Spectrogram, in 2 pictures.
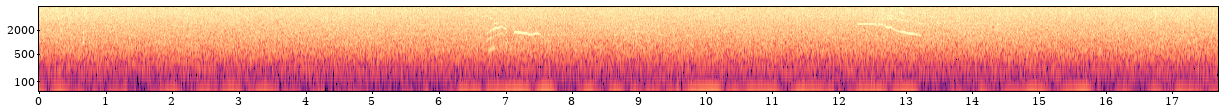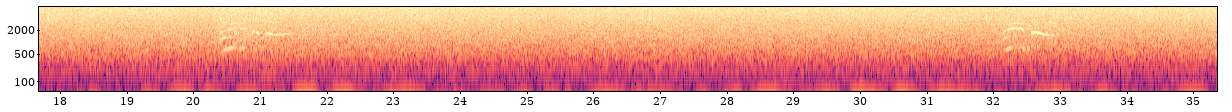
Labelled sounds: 6.7	7.9	killer whale, Bigg's (transient), Gulf of Alaska transient, 0.49 to 5.9 kHz
12.2	13.5	killer whale, Bigg's (transient), Gulf of Alaska transient, 1.3 to 5.8 kHz
20.3	21.6	killer whale, Bigg's (transient), Gulf of Alaska transient, 0.46 to 2.5 kHz
32.1	33.2	killer whale, Bigg's (transient), Gulf of Alaska transient, 0.44 to 3.1 kHz

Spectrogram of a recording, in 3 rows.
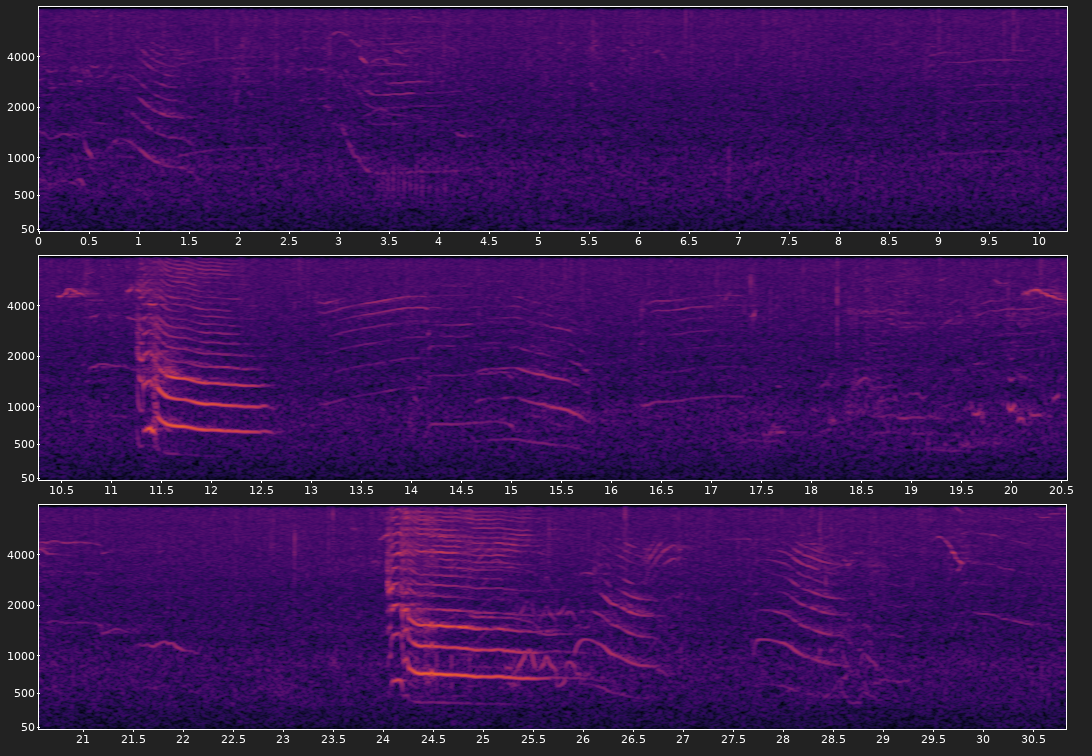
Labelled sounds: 0.0	1.6	killer whale, Bigg's (transient), 0.84 to 2.4 kHz
3.0	3.9	killer whale, Bigg's (transient), 0.78 to 4.9 kHz
9.1	12.6	killer whale, Bigg's (transient), 0.78 to 7.8 kHz
13.1	15.9	killer whale, Bigg's (transient), 0.78 to 4.7 kHz
16.3	17.4	killer whale, Bigg's (transient), 0.97 to 4.8 kHz
18.4	19.2	killer whale, Bigg's (transient), 0.81 to 3.9 kHz
19.7	22.2	killer whale, Bigg's (transient), 0.78 to 5.2 kHz
24.0	27.0	killer whale, Bigg's (transient), 0.78 to 7.6 kHz
27.5	28.8	killer whale, Bigg's (transient), 0.88 to 5.0 kHz
29.5	30.6	killer whale, Bigg's (transient), 1.5 to 5.4 kHz

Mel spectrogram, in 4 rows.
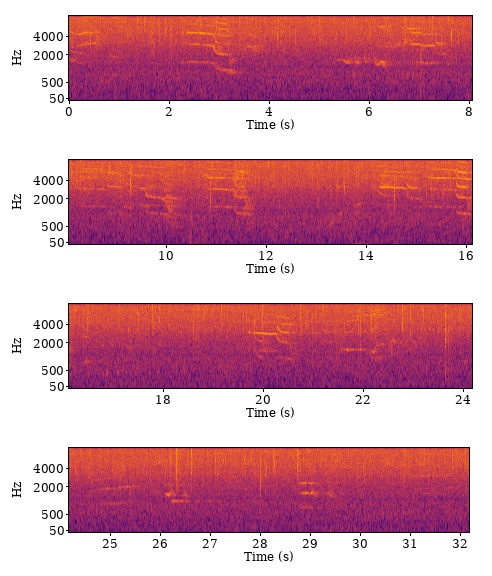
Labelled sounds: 2.3	3.8	killer whale, northern resident, G clan, 0.84 to 6.2 kHz
5.3	7.4	killer whale, northern resident, G clan, 1.2 to 4.7 kHz
8.3	9.2	killer whale, northern resident, G clan, 3.0 to 6.0 kHz
9.4	10.3	killer whale, northern resident, G clan, 1.0 to 7.8 kHz
10.7	11.7	killer whale, northern resident, G clan, 0.91 to 7.4 kHz
14.2	16.2	killer whale, northern resident, G clan, 0.97 to 5.9 kHz
19.7	20.7	killer whale, northern resident, G clan, 0.91 to 5.3 kHz
21.6	22.6	killer whale, northern resident, G clan, 0.97 to 7.8 kHz
24.8	25.5	killer whale, northern resident, G clan, 0.91 to 2.2 kHz
26.1	26.5	killer whale, northern resident, G clan, 1.0 to 1.8 kHz
28.8	29.2	killer whale, northern resident, G clan, 1.3 to 2.4 kHz
31.1	31.4	killer whale, northern resident, G clan, 3.0 to 3.2 kHz

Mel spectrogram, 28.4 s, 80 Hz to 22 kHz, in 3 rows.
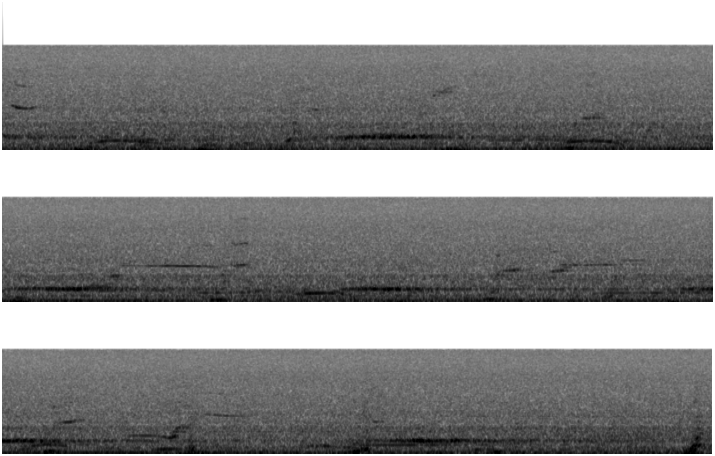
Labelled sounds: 0.1	0.5	humpback whale, 1.2 to 1.5 kHz
5.8	6.1	humpback whale, 2.1 to 2.7 kHz
7.7	8.0	humpback whale, 0.86 to 1.1 kHz
11.6	12.0	humpback whale, 1.0 to 1.2 kHz
12.5	12.8	humpback whale, 2.1 to 2.3 kHz
16.1	17.2	humpback whale, 0.80 to 1.2 kHz
17.7	18.0	humpback whale, 1.2 to 1.4 kHz
19.7	20.1	humpback whale, 0.83 to 1.1 kHz
21.7	22.1	humpback whale, 1.1 to 1.3 kHz

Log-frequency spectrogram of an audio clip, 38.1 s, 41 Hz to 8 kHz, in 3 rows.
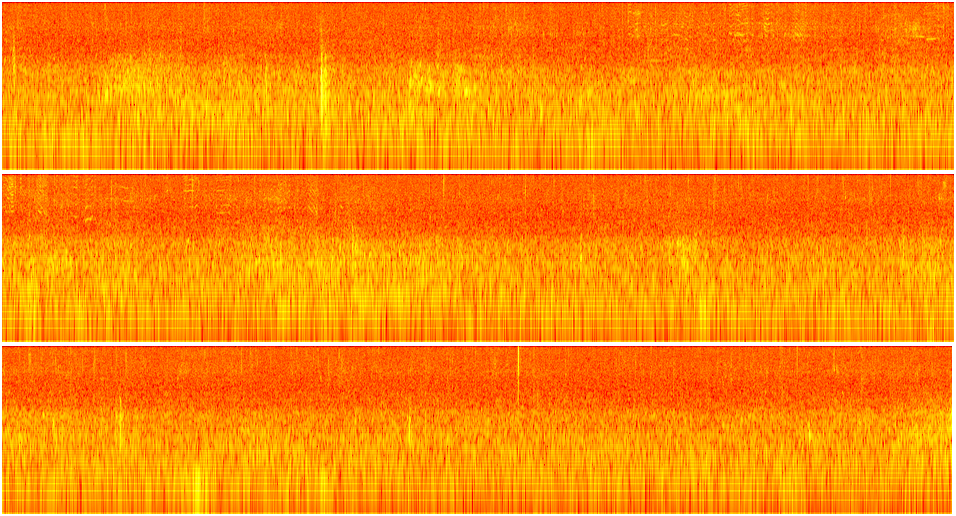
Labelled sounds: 9.7	10.0	Pacific white-sided dolphin, 2.7 to 3.1 kHz

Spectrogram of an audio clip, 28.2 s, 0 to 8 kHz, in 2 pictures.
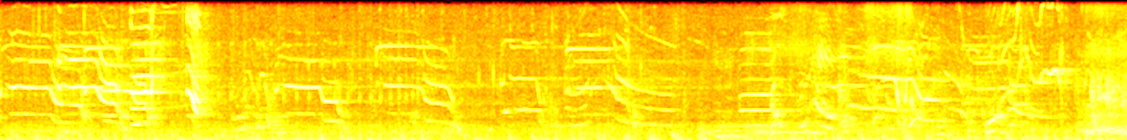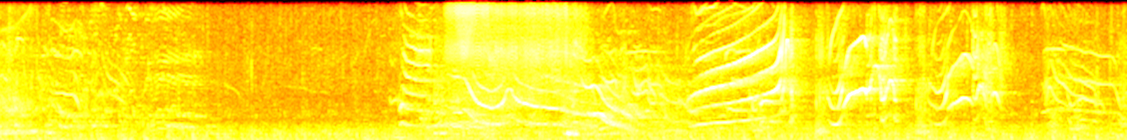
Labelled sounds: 0.0	2.7	killer whale, northern resident, G clan, 0.97 to 8.0 kHz
3.2	5.8	killer whale, northern resident, G clan, 0.78 to 6.3 kHz
6.3	9.7	killer whale, northern resident, G clan, 0.81 to 6.6 kHz
10.0	14.4	killer whale, northern resident, G clan, 0.81 to 8.0 kHz
14.7	15.2	killer whale, northern resident, G clan, 1.2 to 6.9 kHz
16.0	16.5	killer whale, northern resident, G clan, 0.78 to 7.5 kHz
17.6	18.1	killer whale, northern resident, G clan, 2.7 to 3.1 kHz
18.9	24.1	killer whale, northern resident, G clan, 0.78 to 8.0 kHz
24.4	26.7	killer whale, northern resident, G clan, 1.1 to 8.0 kHz
27.5	27.8	killer whale, northern resident, G clan, 1.0 to 4.3 kHz

